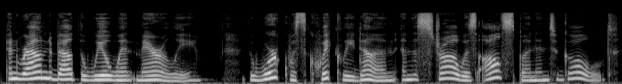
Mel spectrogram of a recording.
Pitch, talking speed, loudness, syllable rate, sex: 215 Hz, 195 wpm, -17 LUFS, 4.5 syllables/s, female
